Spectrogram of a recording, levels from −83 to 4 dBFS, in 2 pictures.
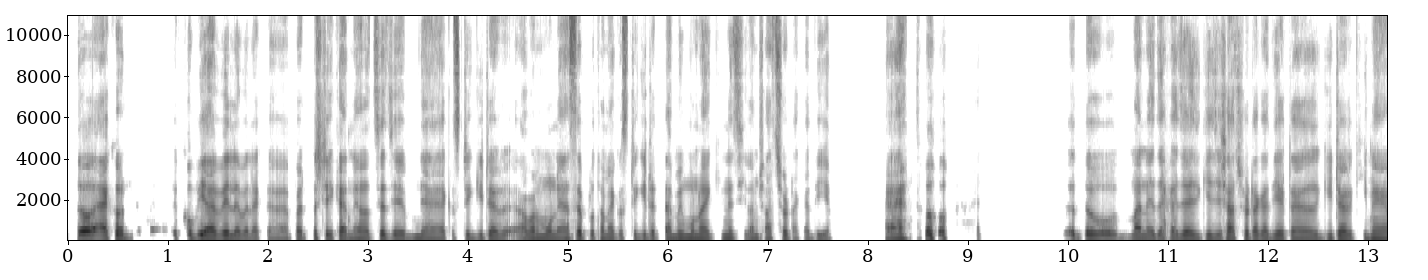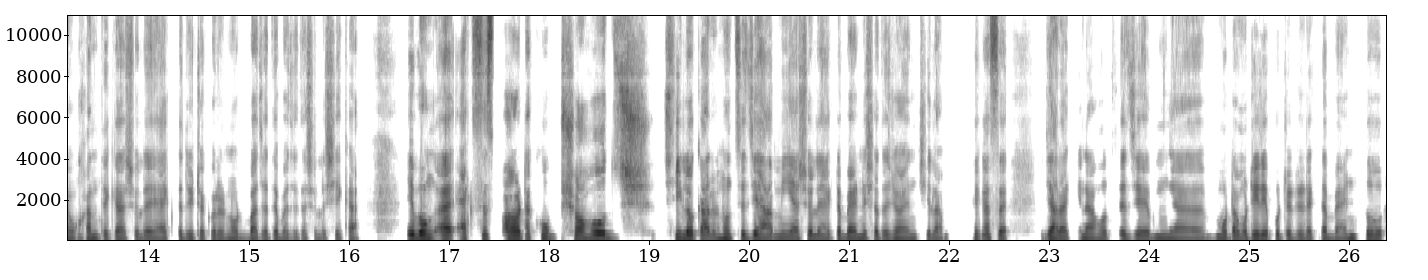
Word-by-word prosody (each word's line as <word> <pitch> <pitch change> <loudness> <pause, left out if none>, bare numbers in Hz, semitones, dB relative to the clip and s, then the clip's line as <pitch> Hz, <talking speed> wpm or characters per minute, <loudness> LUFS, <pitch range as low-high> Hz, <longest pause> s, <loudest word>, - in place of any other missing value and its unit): তো - - +9 0.2
এখন 190 +3 +2 0.6
খুবই 185 -3 +2
এভেইলেবল 110 -3 0
একটা 100 - -16
ব্যাপার। 95 +2 -6
তো - - -5
সেখানে 150 -2 -2
হচ্ছে 130 +1 -6
যে, 125 - -3 0.3
আ - - -5
অ্যাকুস্টিক 110 +2 -6
গিটার 110 -2 -3 0.2
আমার 110 +1 -2
মনে 135 +2 -3
আছে 120 - +2
১ম 125 +4 -7
অ্যাকুস্টিক 120 +1 -7
গিটারটা 115 0 -7
আমি 115 - -2
মনে 110 +1 -1
হয় 115 -1 -4
কিনেছিলাম 110 -1 -6
৭০০ - - -6
টাকা - - -15
দিয়ে। - - -9 0.6
এ্যাঁ - - +1 0.2
তো, - - +5 1.5
তো 135 - +3 0.4
মানে 135 0 0
দেখা 120 - -5
যায় 115 -1 +2
কি? - - -6
যে, - - -5
৭০০ 115 - -1
টাকা 110 -1 -2
দিয়ে 105 0 -1
একটা 105 -1 -4 0.3
গিটার 105 -1 0
কিনে, 100 0 -2
ওখান 105 -2 -2
থেকে - - -3
আসলে 100 0 -5 0.2
১ 100 - -6
টা, 100 - -4
২ 100 - -3
টা - - -1
করে 95 -1 -3
নোট 95 -1 -3
বাজাতে, 95 +1 -2
বাজাতে 90 - -10
আসলে - - -12
শেখা। - - -5 0.6
এবং 220 +2 +11 0.2
আ - - +12
অ্যাক্সেস 270 -3 +4
পাওয়াটা 240 +1 +8
খুব 240 -2 +2 0.2
সহজ 205 +1 +8 0.6
ছিল। 225 -1 +2 0.2
কারণ 175 -2 +2
হচ্ছে 185 0 +1
যে, 195 - +7
আমি 155 +1 -4
আসলে 150 +1 0
একটা - - -2
ব্যান্ডের 110 +1 +2
সাথে 115 - -1
জয়েন 95 -1 -1
ছিলাম। - - -5 0.3
ঠিক - - -5
আছে। - - +3 0.4
যারা 105 -2 +5
কিনা 110 0 -1
হচ্ছে 115 +2 -6
যে, 125 - 0 0.4
আ - - -3 0.4
মোটামুটি 155 -2 0
রেপুটেডেট 105 -4 -4
একটা 100 - -3
ব্যান্ড। 190 - -3
তো, 155 - +2
115 Hz, 185 wpm, -25 LUFS, 105-155 Hz, 1.5 s, আ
